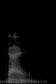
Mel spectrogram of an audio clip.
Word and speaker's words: Khia: Kaya.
